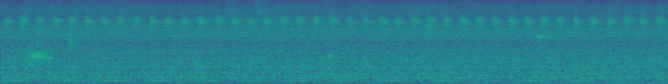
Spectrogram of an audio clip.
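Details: Captive male strawberry poison-dart frog of the 'rio guarumo' form calling: short, high, buzzy chirps repeated about three times a second in a steady series, over a constant low electrical hum and faint hiss.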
